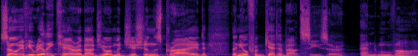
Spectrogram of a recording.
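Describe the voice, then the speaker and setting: A man's booming, fairly low voice carries a stern tone and very wide pitch swings. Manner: curt, stern.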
